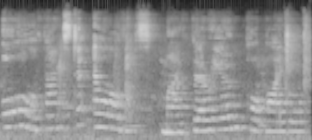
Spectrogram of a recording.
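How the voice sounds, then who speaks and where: A woman's voice: extremely high pitch, slow pace, heavy background noise. A woman playing a lovestruck young mayor's daughter in a children's puppet show, girlish, pleading and theatrical. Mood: adoring. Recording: echoey theatre from far off, music.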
